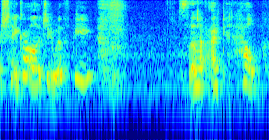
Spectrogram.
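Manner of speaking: high, tearful voice breaking while apologizing; choking up on the words, fighting tears; real crying. Real, not acted. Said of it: "I wasn't expecting to get emotional".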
